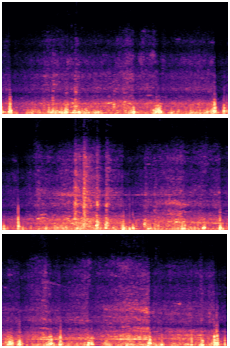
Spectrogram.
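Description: Mumbai suburban local train running, with many irregular clacks and knocks of the wheels and carriage over the track. A thin steady tone sounds for a couple of seconds in the second half.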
